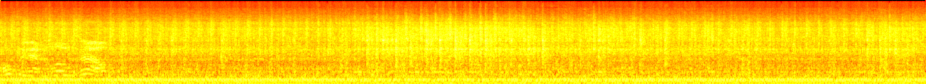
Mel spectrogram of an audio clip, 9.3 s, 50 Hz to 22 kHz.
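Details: 1984 Honda CB700SC four-cylinder, first run after fixing a no-spark fault, choke off: steady, even idle with no misses or knocks; all four cylinders firing, no carb leaks, oil light off.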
